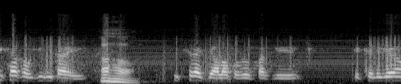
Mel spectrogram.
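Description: Speech only: a voice talking in a radio broadcast. A faint steady hum shows through in a brief pause about three seconds in.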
